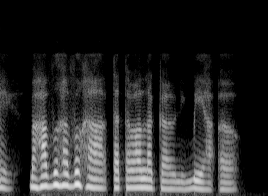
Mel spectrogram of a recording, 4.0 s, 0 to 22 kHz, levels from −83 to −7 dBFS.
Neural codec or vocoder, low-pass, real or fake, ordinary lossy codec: codec, 16 kHz, about 1 kbps, DyCAST, with the encoder's durations; 7.2 kHz; fake; Opus, 16 kbps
